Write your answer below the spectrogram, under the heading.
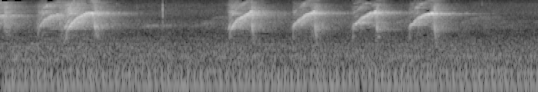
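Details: Brown-eared bulbul, a notably large individual about pigeon-sized, calling in a commonly heard way: a series of sharp, high, sweeping squeaky notes repeated about every third of a second, over a low steady hum.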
